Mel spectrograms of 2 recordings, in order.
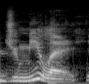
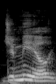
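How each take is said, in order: First: The name is said with a French-sounding twist. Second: The name is said plainly, without a French twist. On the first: The speaker calls it wrong. "you put like some sort of French twist on it" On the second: The speaker calls it right. "When I say your name right"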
